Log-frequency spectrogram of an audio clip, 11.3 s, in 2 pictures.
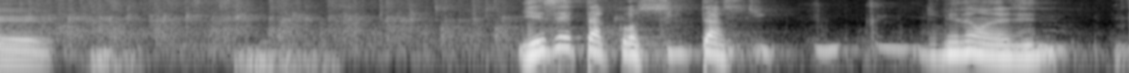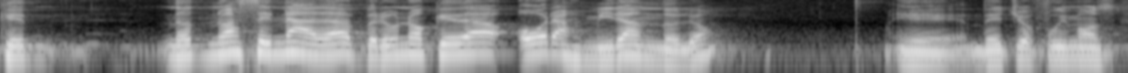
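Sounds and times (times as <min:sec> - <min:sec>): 
speech: 0:00.0 - 0:00.5, 0:02.6 - 0:04.0, 0:04.6 - 0:09.3, 0:10.1 - 0:11.2
audience applause: 0:00.0 - 0:02.9.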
